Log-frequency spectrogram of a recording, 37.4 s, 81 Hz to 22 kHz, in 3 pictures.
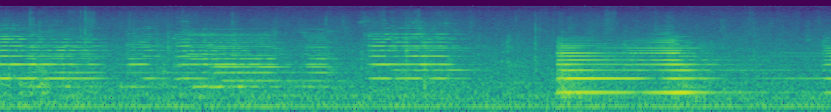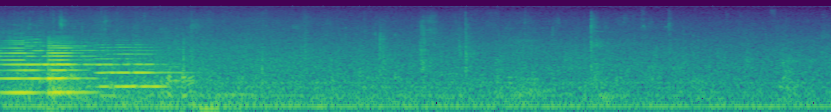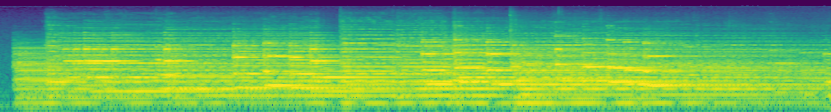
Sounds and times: Violin, fiddle: 0.0 - 7.2, 25.2 - 37.3
Cello: 0.0 - 15.6, 25.1 - 37.3.

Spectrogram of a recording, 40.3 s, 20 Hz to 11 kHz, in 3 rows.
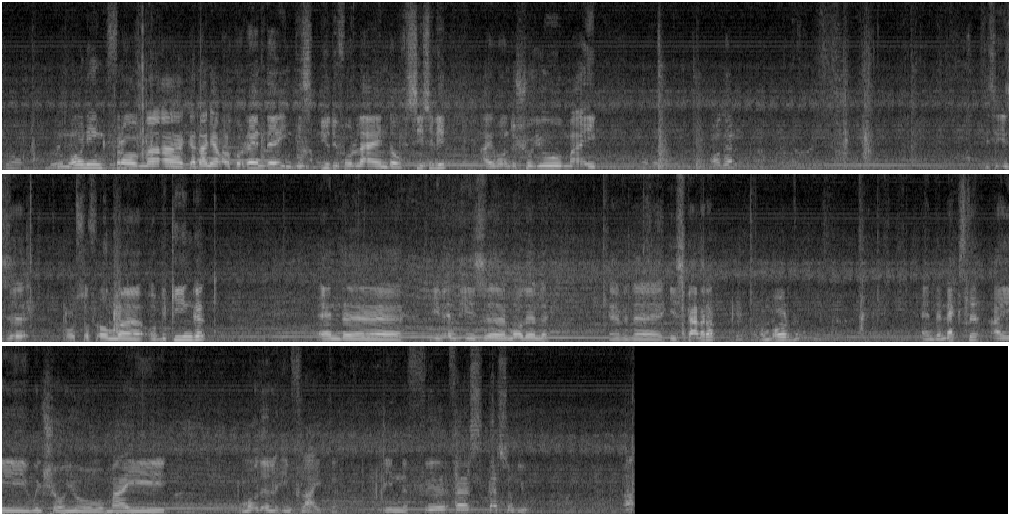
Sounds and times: Speech: 0.0 - 8.0, 13.1 - 16.2, 21.5 - 24.2, 25.7 - 29.1, 30.0 - 31.3, 31.9 - 33.9.

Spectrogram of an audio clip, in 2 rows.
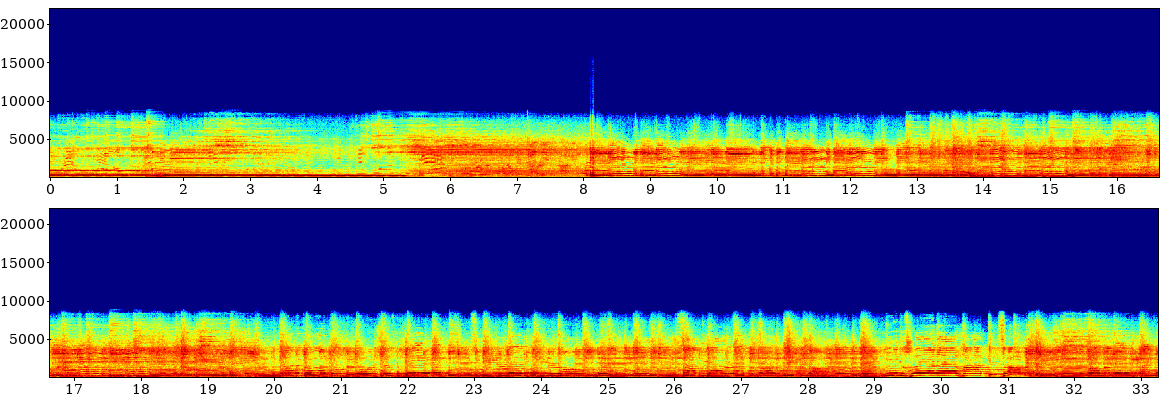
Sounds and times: Music: 0.0 - 33.2.

